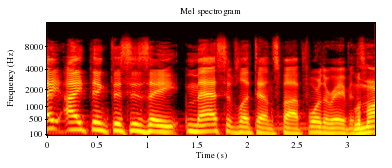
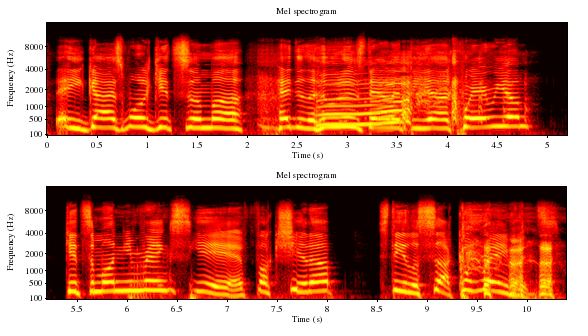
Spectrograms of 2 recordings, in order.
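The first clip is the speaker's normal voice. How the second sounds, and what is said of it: Imitated Baltimore accent. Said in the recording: “I can't do a great Baltimore accent”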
